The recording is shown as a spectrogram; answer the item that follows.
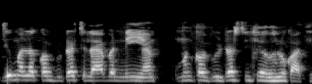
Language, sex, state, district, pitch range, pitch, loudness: Chhattisgarhi, male, Chhattisgarh, Rajnandgaon, 175-195 Hz, 185 Hz, -15 LUFS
